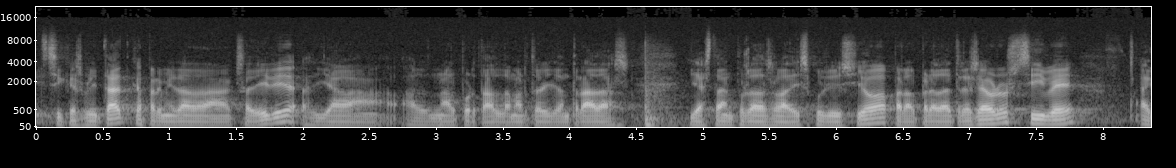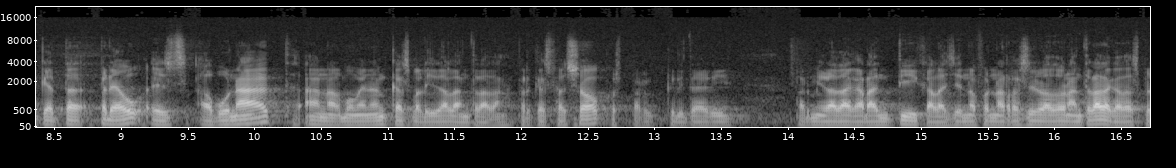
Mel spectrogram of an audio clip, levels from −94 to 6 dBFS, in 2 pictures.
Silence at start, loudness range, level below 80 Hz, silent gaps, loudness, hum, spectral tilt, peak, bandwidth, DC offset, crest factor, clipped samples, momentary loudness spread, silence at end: 0 s; 4 LU; -50 dBFS; none; -25 LUFS; none; -5 dB/octave; -2 dBFS; 17 kHz; under 0.1%; 24 dB; under 0.1%; 12 LU; 0 s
